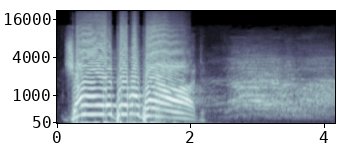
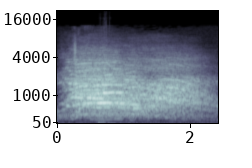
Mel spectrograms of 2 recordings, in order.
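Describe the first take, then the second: First: High, loud and slow jubilant shout; enthusiastic cheer. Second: Higher, drawn-out slow jubilant shout; bigger cheer. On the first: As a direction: cheer it out with the whole crowd. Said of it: "they said it with such enthusiasm". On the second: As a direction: stretch the cheer out, call it even higher. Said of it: "Let's try it again". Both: Acted.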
